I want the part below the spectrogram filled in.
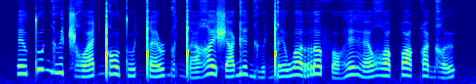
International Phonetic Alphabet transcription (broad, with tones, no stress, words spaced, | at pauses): e˧tʷe˥ ɡʱɨ˥˩t͡ʃ ʁʷæ˩˥ɡ͡ǃɔ˥˩tʷɨ˩˥ ǃɛ˩˥ɹɡʌ˩˥ ɡ͡ǃæ˩ʁe˥˩ʃa˩˥ɡe˥˩ ɡʱɨ˩ɡ͡ǃe˧ wʌ˥˩rʌ˥θɔ˩ɦe˥ ɦɛ˩˥ʁʷæ˥˩ qʷe˥˩qe˥˩ɡ ʁɨ˩˥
